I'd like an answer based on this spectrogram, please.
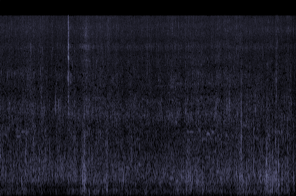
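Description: Wind buffeting the microphone over choppy sea water splashing and slapping against the hull of a small sailing boat under way, with a few sharper slaps.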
